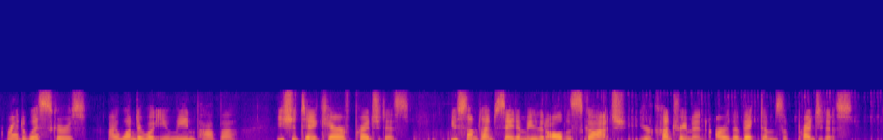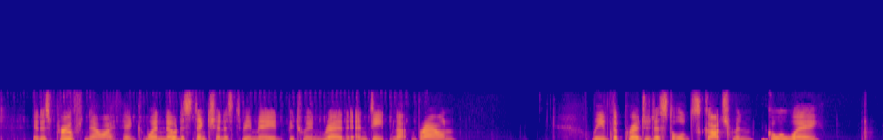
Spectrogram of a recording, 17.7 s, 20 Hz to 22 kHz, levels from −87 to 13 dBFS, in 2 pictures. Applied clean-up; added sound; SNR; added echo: neural mask model RNNoise.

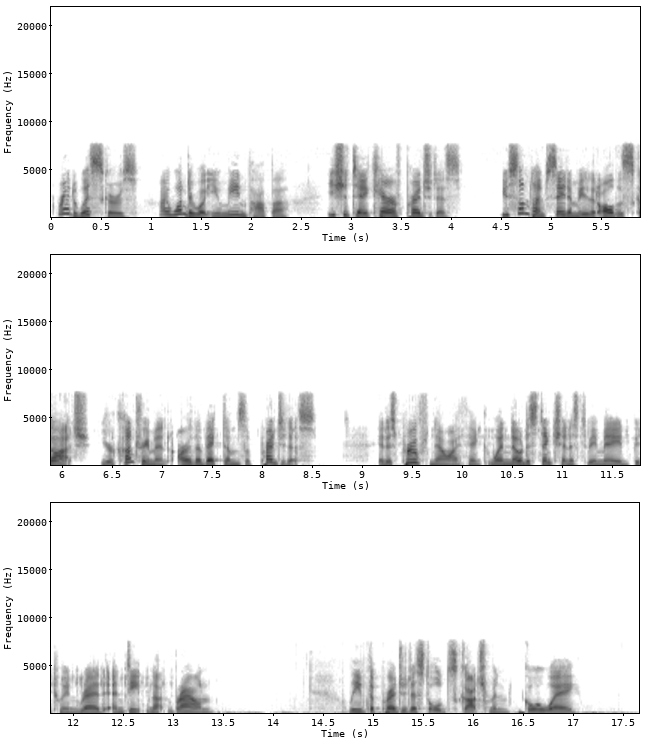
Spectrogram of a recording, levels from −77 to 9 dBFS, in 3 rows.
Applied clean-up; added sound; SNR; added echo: neural mask model Resemble Enhance denoiser.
